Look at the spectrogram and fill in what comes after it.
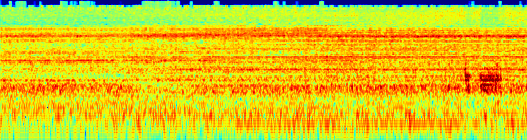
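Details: Chevrolet Celta accessory belt area at idle: steady high-pitched hiss and whirr, first suspected as alternator or water pump bearing; alternator ruled out, noise traced to a worn accessory belt tensioner bearing.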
